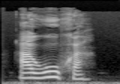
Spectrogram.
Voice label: "aguja", Spanish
